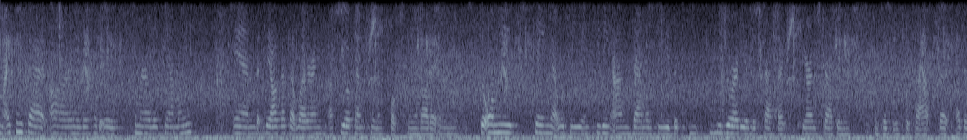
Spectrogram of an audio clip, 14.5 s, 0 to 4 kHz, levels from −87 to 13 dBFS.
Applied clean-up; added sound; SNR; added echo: none; Bird; 6 dB; none.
